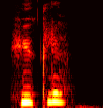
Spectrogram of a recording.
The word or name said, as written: hykler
